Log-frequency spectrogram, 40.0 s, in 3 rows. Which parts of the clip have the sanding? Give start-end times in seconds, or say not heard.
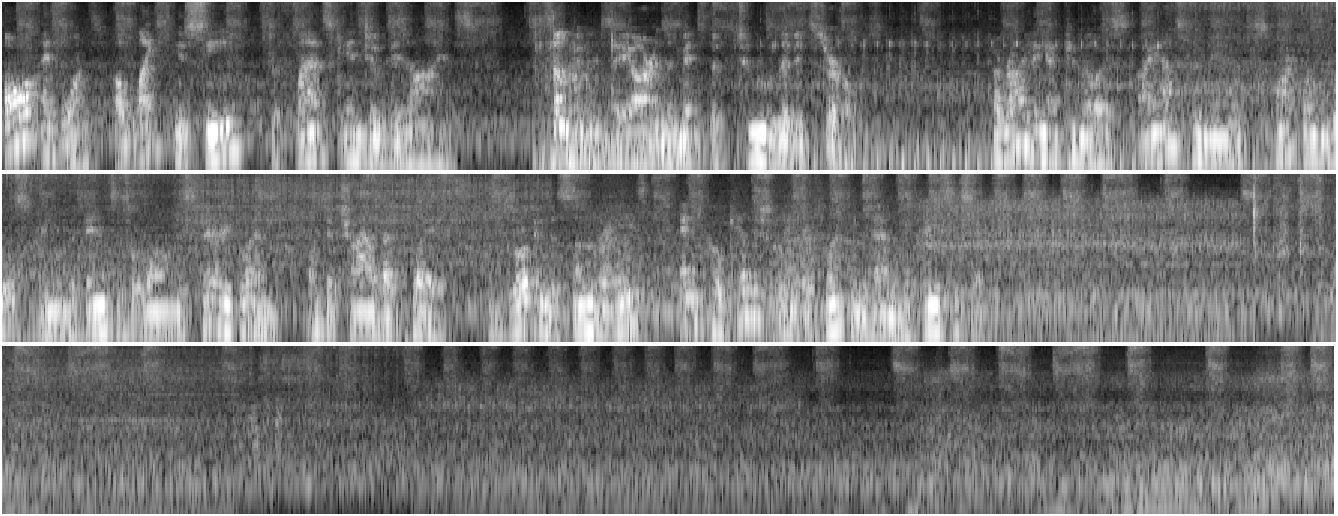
not heard.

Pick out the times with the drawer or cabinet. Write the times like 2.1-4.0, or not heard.
5.3-7.0.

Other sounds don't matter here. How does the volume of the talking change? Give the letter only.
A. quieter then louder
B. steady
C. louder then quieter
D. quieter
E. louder
B.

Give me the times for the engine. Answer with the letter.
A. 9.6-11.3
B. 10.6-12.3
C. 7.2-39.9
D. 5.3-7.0
C.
